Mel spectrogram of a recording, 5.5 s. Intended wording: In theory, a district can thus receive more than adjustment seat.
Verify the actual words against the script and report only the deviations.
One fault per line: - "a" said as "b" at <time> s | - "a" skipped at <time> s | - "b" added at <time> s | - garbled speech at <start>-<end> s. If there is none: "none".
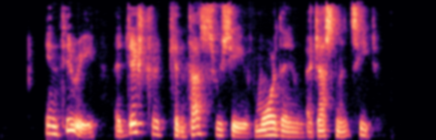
none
